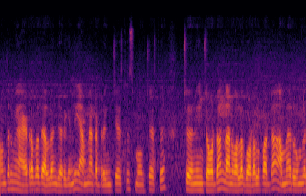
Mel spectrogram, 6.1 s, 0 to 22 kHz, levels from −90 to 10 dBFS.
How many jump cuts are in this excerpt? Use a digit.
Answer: 0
